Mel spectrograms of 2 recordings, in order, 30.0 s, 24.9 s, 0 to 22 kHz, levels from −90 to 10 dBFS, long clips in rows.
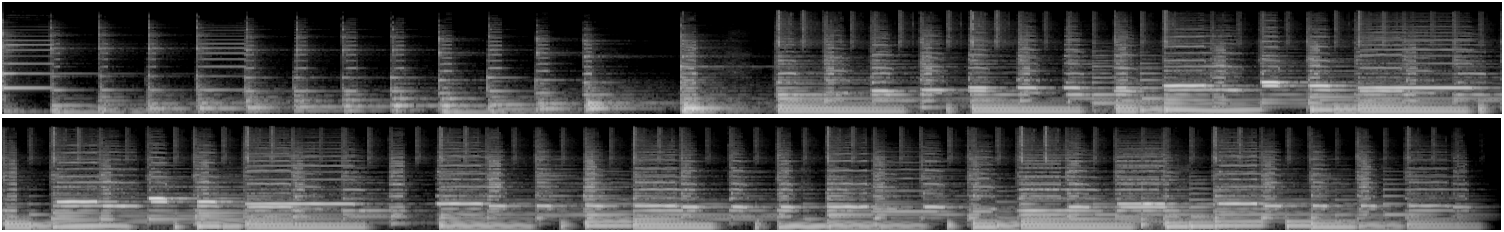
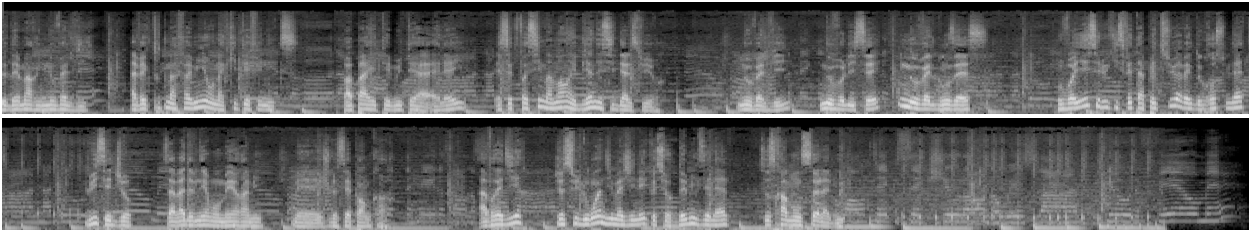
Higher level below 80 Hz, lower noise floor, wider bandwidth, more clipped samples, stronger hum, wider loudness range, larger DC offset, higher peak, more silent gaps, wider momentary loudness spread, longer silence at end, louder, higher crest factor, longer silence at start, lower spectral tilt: about the same, -32 dBFS vs -28 dBFS; first, -46 dBFS vs -38 dBFS; about the same, 16.5 kHz vs 16.5 kHz; neither; neither; first, 13 LU vs 4 LU; neither; about the same, 0 dBFS vs 0 dBFS; neither; about the same, 16 LU vs 18 LU; about the same, 0.25 s vs 0.25 s; second, -19 LUFS vs -14 LUFS; about the same, 18 dB vs 14 dB; about the same, 0 s vs 0 s; about the same, -5.5 dB/octave vs -5.5 dB/octave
